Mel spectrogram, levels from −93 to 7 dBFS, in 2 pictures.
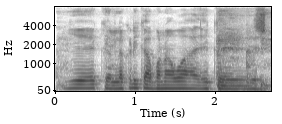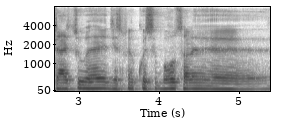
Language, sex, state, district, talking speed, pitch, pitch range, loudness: Hindi, male, Bihar, Supaul, 155 wpm, 115 Hz, 105-120 Hz, -24 LUFS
